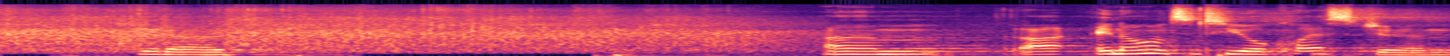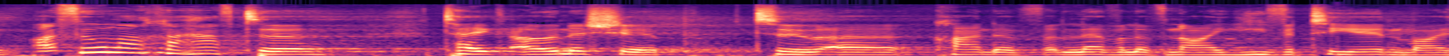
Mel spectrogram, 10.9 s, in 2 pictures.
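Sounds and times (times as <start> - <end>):
audience applause for a journalist and writer: 0.0 - 3.1
speech: 0.5 - 1.3, 2.3 - 10.8.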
